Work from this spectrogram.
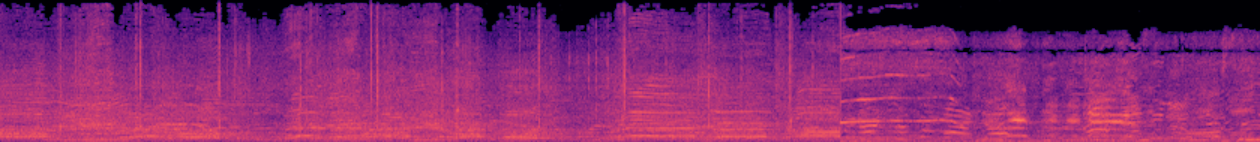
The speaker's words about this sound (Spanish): Pero escuchemos parte de los festejos en Turquía.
